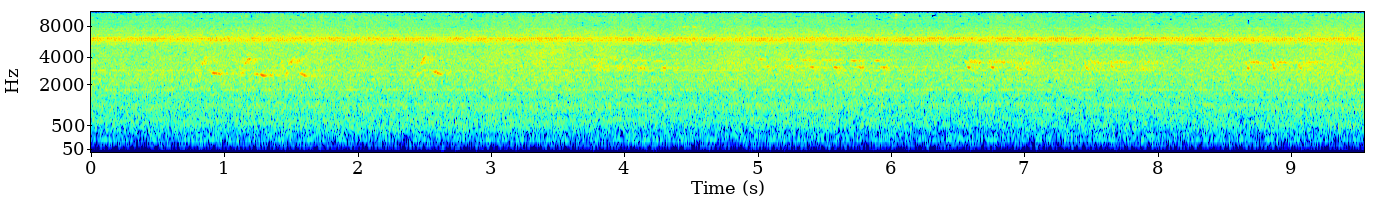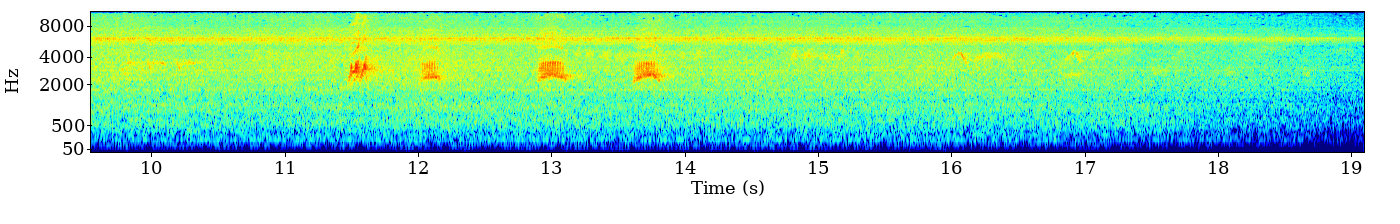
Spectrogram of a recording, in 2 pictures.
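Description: Outdoor nature ambience: small birds chirping over a steady hiss with a continuous high-pitched tone. Four louder bird calls come in quick succession a little past the middle, and the whole sound fades out near the end.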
